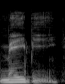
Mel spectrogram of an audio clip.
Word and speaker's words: Maeby: And the Abyssinian one name is Maybe. But it's spelt not a maybe as in like maybe, but it's spelt M-A-E-B-Y. – M-A-E-B-Y.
